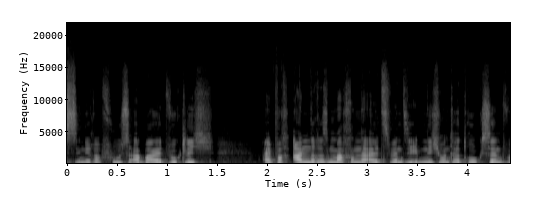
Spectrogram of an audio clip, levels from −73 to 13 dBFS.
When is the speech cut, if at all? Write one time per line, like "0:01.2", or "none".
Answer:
0:02.6

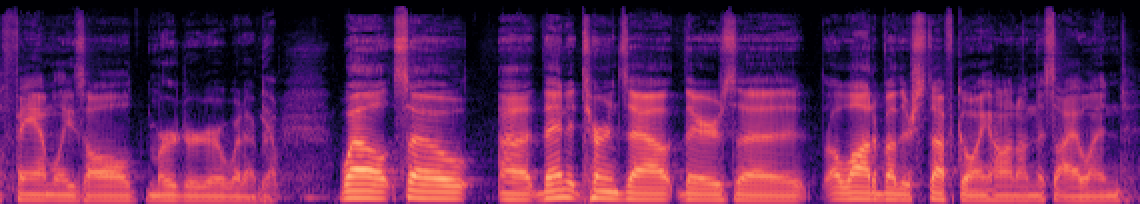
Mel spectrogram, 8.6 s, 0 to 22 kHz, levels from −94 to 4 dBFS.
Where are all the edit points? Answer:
0:06.1

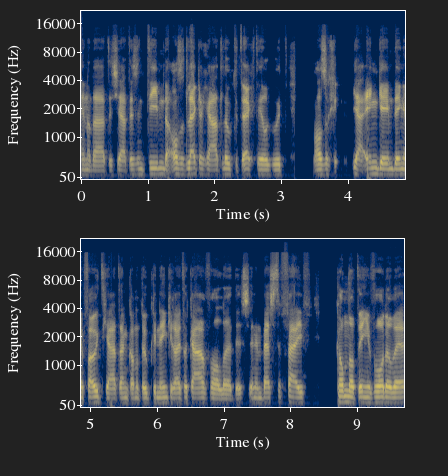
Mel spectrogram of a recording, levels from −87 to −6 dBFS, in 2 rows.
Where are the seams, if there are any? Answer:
none

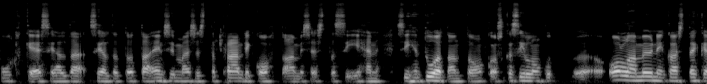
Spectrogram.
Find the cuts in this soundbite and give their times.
0:03.9

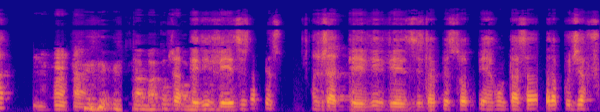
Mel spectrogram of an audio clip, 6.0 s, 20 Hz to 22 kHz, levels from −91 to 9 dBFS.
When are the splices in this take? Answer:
0:01.2

